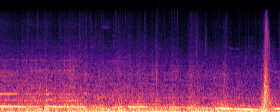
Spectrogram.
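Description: Honda Civic rally car's engine, heard from inside the cabin, running at steady high revs along a straight. Near the end the revs fall away as the car slows for a chicane, and a single sharp crack comes just before the end.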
